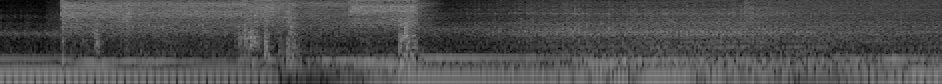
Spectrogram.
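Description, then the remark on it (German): A bus engine idles with a steady low rumble while the driver sits inside, broken by several sharp bursts of hissing air in the first few seconds; no one speaks. “Den Bus mit seinem laufenden Motor, in dem der Fahrer gesessen und uns zugesehen hat.”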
